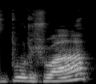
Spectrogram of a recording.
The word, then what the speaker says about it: bourgeois: Also, any words of French origin, such as bourgeois, which ends in an S, or apropos, which also ends in an S, none of these words should have the S pronounced.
